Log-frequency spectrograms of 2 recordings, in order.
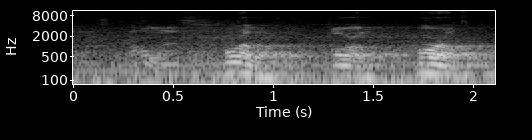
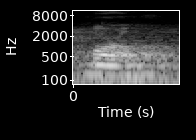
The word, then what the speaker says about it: Borle: Borle. Yeah. Borle. Yeah. Borle. It's like Burl to Boral. Borle.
